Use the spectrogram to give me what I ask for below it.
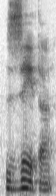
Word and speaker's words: zeta: least another favorite is z and that is pronounced Zeta Zeta so think about it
